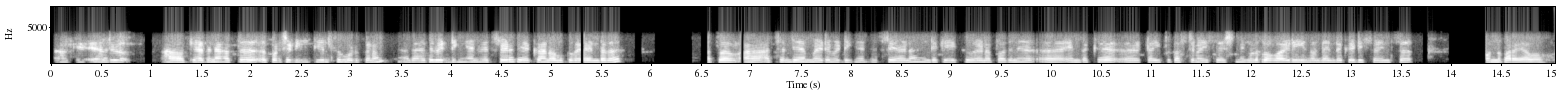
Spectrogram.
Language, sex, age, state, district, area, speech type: Malayalam, female, 30-45, Kerala, Idukki, rural, conversation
